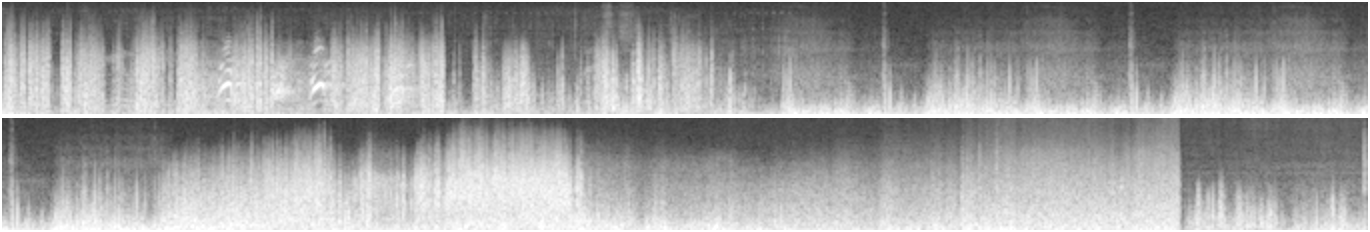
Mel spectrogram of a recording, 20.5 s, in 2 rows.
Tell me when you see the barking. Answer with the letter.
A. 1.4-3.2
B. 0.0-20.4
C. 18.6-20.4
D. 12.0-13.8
A.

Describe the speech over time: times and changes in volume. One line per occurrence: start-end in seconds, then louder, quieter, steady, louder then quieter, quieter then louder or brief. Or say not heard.
not heard.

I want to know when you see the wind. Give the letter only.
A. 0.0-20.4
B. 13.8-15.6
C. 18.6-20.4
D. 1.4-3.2
A.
